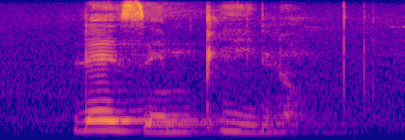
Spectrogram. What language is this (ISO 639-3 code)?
xho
